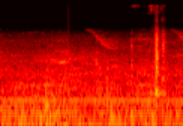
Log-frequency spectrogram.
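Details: VW Polo petrol engine, crank-no-start from damaged fuel pump wiring; after wiring joint repair, low even electric pump hum with a few handling clicks as fuel arrives; pump runs normally.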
